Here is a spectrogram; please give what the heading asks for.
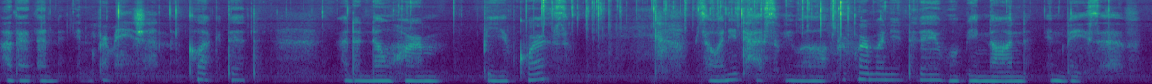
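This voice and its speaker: A woman playing a polite, curious alien examiner in an ASMR roleplay, speaking in a soft breathy whisper with a soothing, clinical manner. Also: medium pitch, background noise, natural voice. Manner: slow, soothing, clinical, courteous.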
